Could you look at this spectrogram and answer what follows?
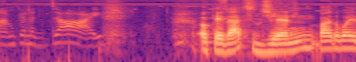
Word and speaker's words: Jin: Okay, that's Jin, by the way. They mispronounced his name to be Jean for some reason.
